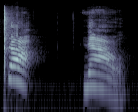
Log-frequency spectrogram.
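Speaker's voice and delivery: loud high commanding shout; strong voice. Real, not acted. Owner shouting at her puppy Bruno to stop, firm command. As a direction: bark the order like you mean it. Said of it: "I have to do a strong voice".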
